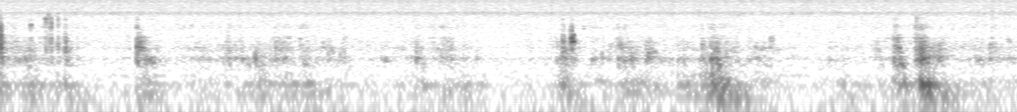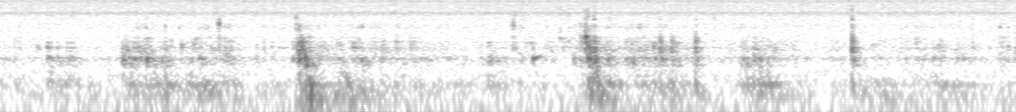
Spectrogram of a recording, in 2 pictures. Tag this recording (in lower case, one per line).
kayak rowing
rowboat
vehicle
